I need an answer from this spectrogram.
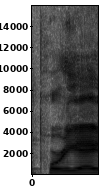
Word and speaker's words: Poirier: I like that guy the Poirier. Is that how you say his name? Dustin He's Poirier. and he's a good dude.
